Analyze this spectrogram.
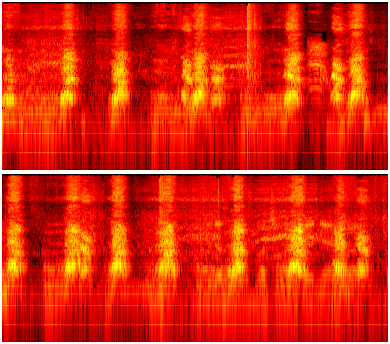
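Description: A dachshund barks in quick, sharp bursts, about two each second, in a steady excited run.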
